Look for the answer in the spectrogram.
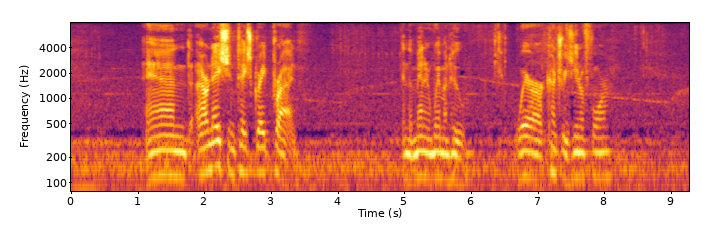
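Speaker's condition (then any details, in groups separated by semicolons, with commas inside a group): No condition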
